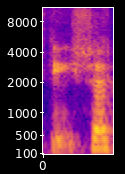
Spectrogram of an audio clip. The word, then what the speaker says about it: Stacia: and what you do sure my name is theshia yeah there is actually a section in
